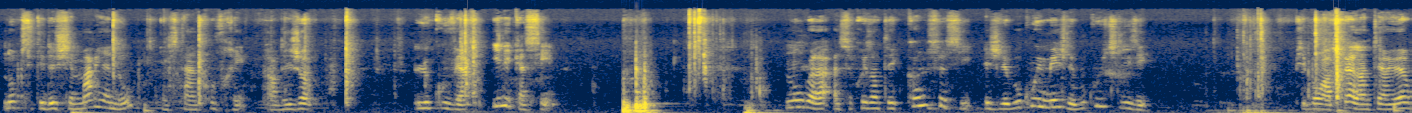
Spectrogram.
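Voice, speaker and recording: A young woman chats casually as a beauty vlogger, gushing and repeating words for emphasis. Her voice sits at an ordinary middle pitch. The home recording carries a clear layer of noise and scattered clicks. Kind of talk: casual show-and-tell chat.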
